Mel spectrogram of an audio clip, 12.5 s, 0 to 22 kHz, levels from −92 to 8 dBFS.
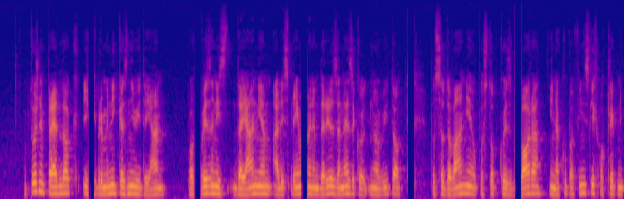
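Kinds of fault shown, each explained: Gap at a join of encoded pieces: at 1.76, 3.88, 6.02, 8.16 and 10.29 s, the speech drops into silence for 118 ms, then 136 ms each time, every 2 s, as separately encoded pieces keep their encoder's start delay and padded last frame.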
